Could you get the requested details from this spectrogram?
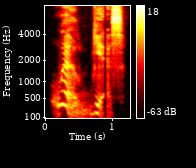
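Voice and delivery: a light purr of agreement. A narrator's reading. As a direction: purr it, smoothly evasive. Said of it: "Brax purred".

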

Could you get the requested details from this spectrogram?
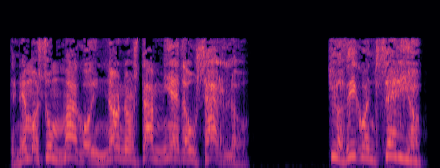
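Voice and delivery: high, loud warning yell; shouted threat. A narrator's reading. Bethan brandishes the wizard at the disciples, yelling high. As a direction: cry it out to scare attackers off. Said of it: "gritó Bethan".

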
